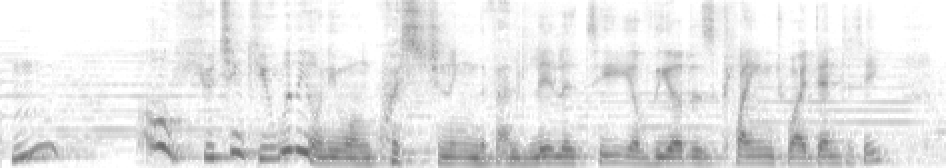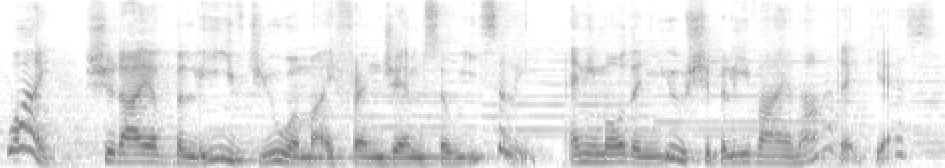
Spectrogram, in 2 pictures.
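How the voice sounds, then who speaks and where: A man voicing a confident, playful young noblewoman swordfighter in an audio story, soft-spoken but commanding, with grand archaic phrasing. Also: mid-range voice, big pitch swings, brisk, faint music behind, close to an everyday voice. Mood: teasing, confident.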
